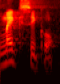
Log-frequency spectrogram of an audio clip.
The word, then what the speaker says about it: México: quizás más raramente dicen México, pero lo aconsejable, lo que recomiendan las academias de la lengua española es que esta X en estos tres topónimos que mencioné se pronuncie como J porque es lo adecuado.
